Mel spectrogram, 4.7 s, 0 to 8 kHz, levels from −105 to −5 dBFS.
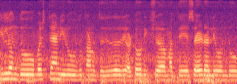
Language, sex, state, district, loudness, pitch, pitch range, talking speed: Kannada, female, Karnataka, Dakshina Kannada, -15 LUFS, 170 Hz, 160-175 Hz, 165 wpm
